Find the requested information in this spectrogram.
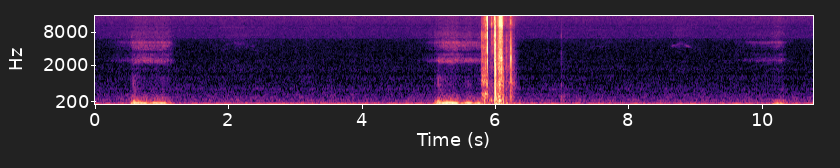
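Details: Low snores: low, rumbling snores about every five seconds, with a sharp snorting burst after one of them.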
